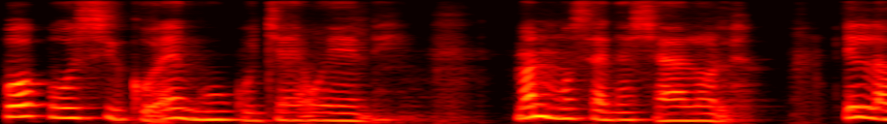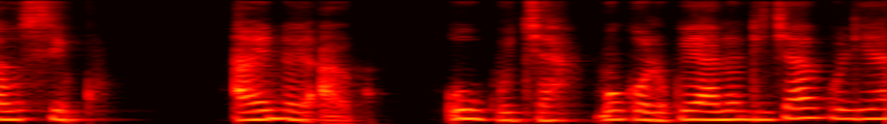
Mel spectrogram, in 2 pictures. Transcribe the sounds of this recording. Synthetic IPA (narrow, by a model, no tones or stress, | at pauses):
pɔpuusikuʔɛŋɡukut͡ʃawɛnɛ | manumusaɲaʃalɔla | ilausiku̥ | aɣinɔa̰ | ukut͡ʃamukɔlukujalɔndit͡ʃakulja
